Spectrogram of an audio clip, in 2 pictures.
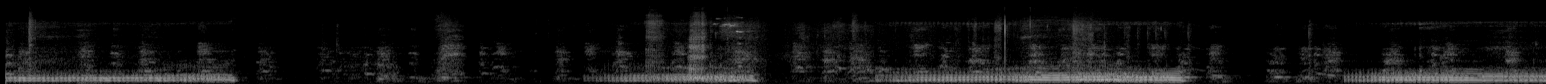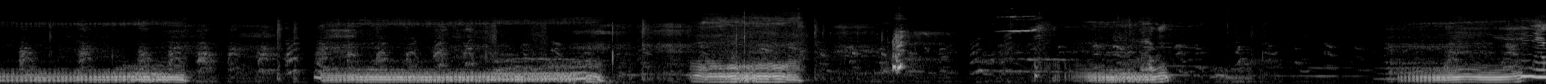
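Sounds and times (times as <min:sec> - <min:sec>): small dog howling: 0:25.4 - 0:29.1.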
